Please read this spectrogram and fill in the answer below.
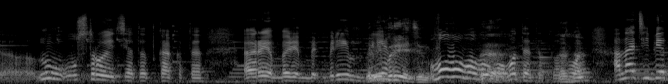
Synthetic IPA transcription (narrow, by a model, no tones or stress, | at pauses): nuʊst̪ɾo̞ɪtʲɛt̪ət̪kakɛt̪ə | ɾɛbɾʲbbɾʲembʲeɾʲedʲɪnvovovovoovo̞t̪ɛt̪ət̪vot̪vot̪ | ɐnatʲɪbʲe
